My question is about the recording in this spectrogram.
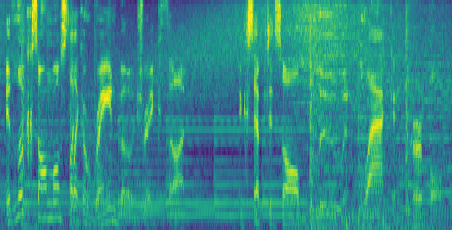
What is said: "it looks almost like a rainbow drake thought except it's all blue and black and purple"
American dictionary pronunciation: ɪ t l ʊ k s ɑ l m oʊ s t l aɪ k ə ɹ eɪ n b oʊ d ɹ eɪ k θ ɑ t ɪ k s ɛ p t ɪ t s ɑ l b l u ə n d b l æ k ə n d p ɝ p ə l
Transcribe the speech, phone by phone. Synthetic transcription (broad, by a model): ɪ t l ʊ k s ɑ l m oʊ s t l aɪ k ə ɹ eɪ n b oʊ d ɹ eɪ k θ ɑ t ɪ k s ɛ p t ɪ t s ɑ l b l u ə n b l æ k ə n p ɝ p l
